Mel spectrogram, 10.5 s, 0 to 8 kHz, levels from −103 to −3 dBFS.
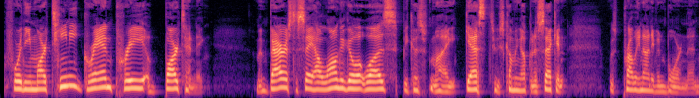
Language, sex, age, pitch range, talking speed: English, male, 40-59, 175-225 Hz, 175 wpm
